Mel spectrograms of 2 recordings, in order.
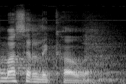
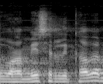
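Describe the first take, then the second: First: "مصر" said "Masr", with a instead of i; wrong vowel. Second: "مصر" said "Misr", with a short i; correct vowel. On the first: Teacher challenging driver's version of the name, "مصر" pronounced "Masr". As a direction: contrastive "مصر" with an a after the m. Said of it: "اس کو زبر پڑ رہا تھا". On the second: Teacher challenging driver about the Quran's spelling, "مصر" pronounced "Misr". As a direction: contrastive "مصر" with an i after the m. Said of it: "جہاں زیر ہونی چاہیے". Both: Retold or imitated.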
